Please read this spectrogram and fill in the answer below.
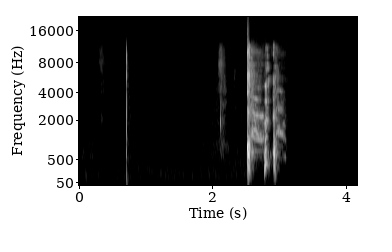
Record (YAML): cough_length: 4.2 s
cough_amplitude: 32768
cough_signal_mean_std_ratio: 0.18
survey_phase: beta (2021-08-13 to 2022-03-07)
age: 45-64
gender: Female
wearing_mask: 'No'
symptom_cough_any: true
symptom_new_continuous_cough: true
symptom_runny_or_blocked_nose: true
symptom_sore_throat: true
symptom_headache: true
smoker_status: Never smoked
respiratory_condition_asthma: false
respiratory_condition_other: false
recruitment_source: Test and Trace
submission_delay: 1 day
covid_test_result: Positive
covid_test_method: RT-qPCR
covid_ct_value: 29.5
covid_ct_gene: N gene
